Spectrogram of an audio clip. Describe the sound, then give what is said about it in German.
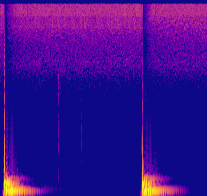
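Two deep, resonant thumps about two seconds apart, tapped out to imitate a very slow heart pulse. Each knock is fairly loud, ringing briefly before fading into silence. “Dann ein sehr langsamer Puls.”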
